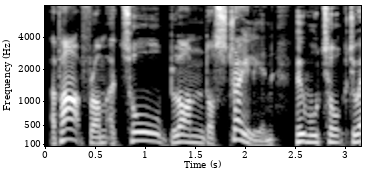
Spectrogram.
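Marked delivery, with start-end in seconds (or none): none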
